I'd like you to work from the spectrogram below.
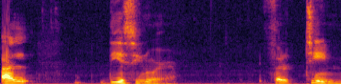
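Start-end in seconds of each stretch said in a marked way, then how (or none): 2.7-3.4 put-on thirteen with stress on the final syllable -teen. Spanish lesson on English numbers thirteen to nineteen: stress on last syllable teen. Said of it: "el acento siempre va al final".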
